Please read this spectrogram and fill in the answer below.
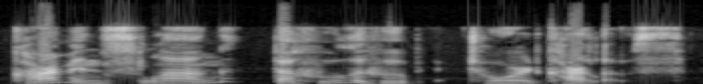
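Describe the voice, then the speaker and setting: A woman reading a children's book aloud like a teacher, in an expressive, deliberate and instructive way. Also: medium pitch, dry recording. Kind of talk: animated read-aloud narration for young children.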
